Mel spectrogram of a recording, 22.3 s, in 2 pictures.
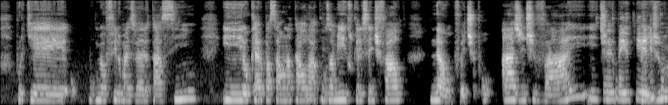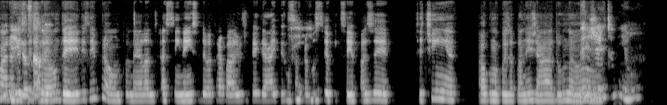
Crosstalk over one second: present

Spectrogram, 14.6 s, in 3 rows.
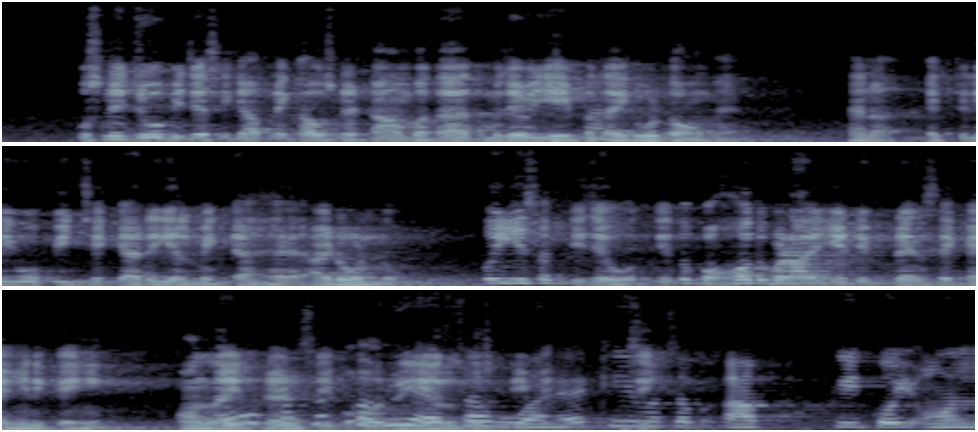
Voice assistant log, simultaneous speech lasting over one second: present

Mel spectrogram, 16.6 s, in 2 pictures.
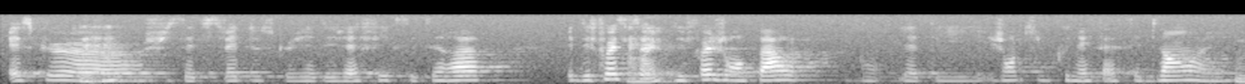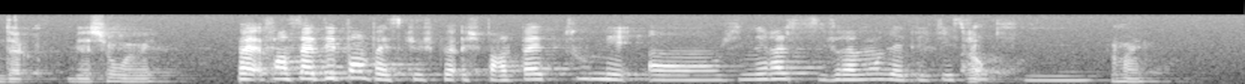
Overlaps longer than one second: none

